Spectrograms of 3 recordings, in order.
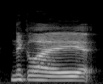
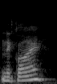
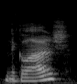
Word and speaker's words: Nikolai: Nikolai... Is that how you say it? Nikolai? Yep. Nikolaj? Oh, no.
